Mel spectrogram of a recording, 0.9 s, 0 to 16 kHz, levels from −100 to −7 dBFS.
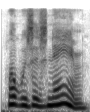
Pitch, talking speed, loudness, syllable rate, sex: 215 Hz, 265 wpm, -13 LUFS, 5.2 syllables/s, male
